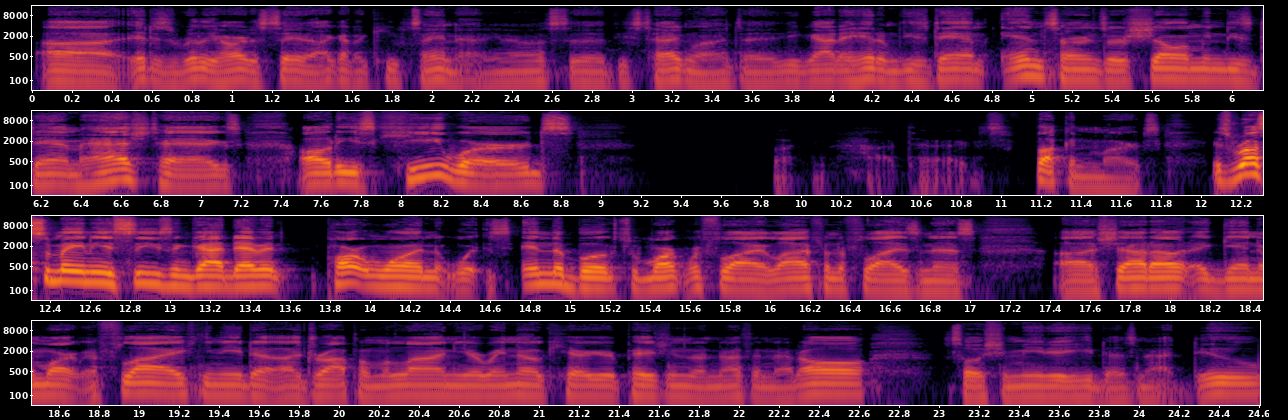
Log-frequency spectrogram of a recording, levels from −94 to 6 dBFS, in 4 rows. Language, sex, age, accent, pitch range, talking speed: English, male, 20-39, American, 100-120 Hz, 220 wpm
